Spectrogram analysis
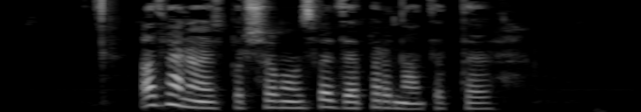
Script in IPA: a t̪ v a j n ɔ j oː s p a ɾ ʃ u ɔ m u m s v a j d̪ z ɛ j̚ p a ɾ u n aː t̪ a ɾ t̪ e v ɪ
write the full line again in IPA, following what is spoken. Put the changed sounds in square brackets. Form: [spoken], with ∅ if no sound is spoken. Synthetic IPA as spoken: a t̪ v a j n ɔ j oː s p a ɾ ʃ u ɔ m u m s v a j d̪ z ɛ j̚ p a ɾ u n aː t̪ a ɾ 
